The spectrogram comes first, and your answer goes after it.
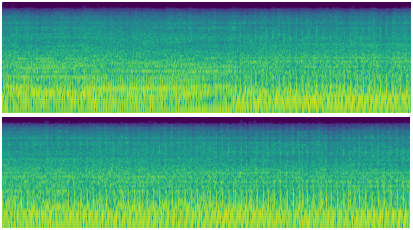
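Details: Small Frontier backyard snowblower clearing snow from a shop floor in cold weather: a steady, even drone under load that loads briefly, then settles with no misses or knocks. It is running healthy.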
